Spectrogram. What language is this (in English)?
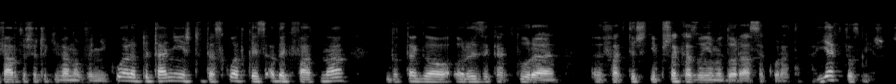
Polish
